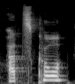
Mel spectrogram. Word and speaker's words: Atsuko: Atsuko. – Das U wird nicht gesprochen.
